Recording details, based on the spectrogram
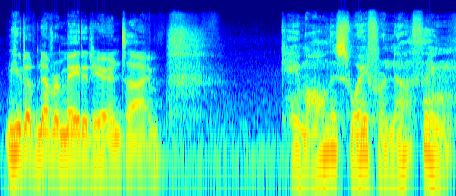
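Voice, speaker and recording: An actor playing a sadistic, mocking gangster villain in a video game cutscene, theatrical and falsely apologetic. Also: male voice, medium pitch, lively intonation, normal speed, slightly rough. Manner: taunting, mock-apologetic, swinging from murmurs to exclamations. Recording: music under the voice.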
